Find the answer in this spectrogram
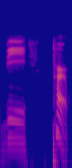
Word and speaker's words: V perp: So we write this little orthogonal notation as a superscript on V, and you can pronounce this as V perp, not for perpetrator, but more perpendicular.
